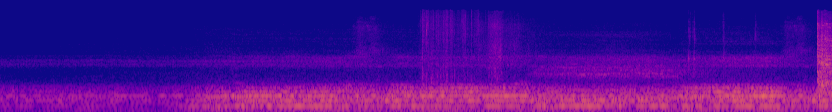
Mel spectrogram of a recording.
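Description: Soundtrack music: a low, sustained chant-like drone of held tones that swells about two seconds in. A sharp crack comes near the end.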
